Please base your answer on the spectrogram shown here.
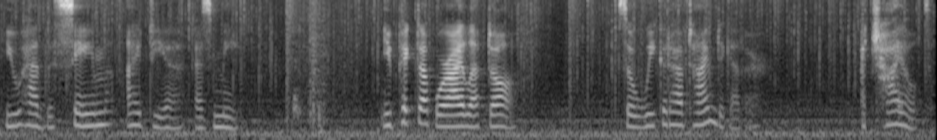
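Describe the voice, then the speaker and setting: An actress playing a lonely, devoted wife in a radio noir monologue, halting and wistful as she confides. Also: medium pitch, a bit bright, a little hiss or hum. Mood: devoted, secretive. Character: lonely, devoted wife quietly confessing her secret.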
